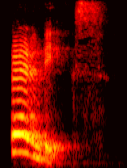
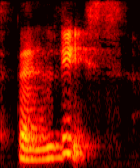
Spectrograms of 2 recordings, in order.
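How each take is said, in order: First: Felix as FE-lix; stress on first syllable. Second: Feliz as fe-LIZ; stress on last syllable. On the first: Teacher showing the man's name, Felix stressed on FE. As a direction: lean on FE, let -lix drop in Felix. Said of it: "but we pronounce it Felix". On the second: Teacher contrasting word with name, feliz stressed on LIZ. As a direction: lean on the final syllable of feliz. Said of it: "is pronounced like this". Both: Shown as a demonstration.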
